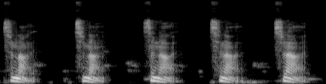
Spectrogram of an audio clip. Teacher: you can omit the vowel which is unstressed. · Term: elision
